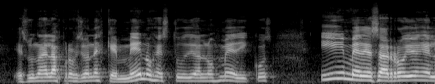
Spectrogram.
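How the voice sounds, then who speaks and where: A high-pitched man on a very clean recording with a silent background. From Honduras, Tegucigalpa. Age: 60s. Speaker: physician and politician. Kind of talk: podcast interview.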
